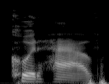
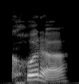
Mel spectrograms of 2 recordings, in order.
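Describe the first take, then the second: First: The phrase is said with every sound full. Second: The phrase is reduced and run together. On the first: "the older versions preserved in spelling" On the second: "Most people say ... coulda"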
